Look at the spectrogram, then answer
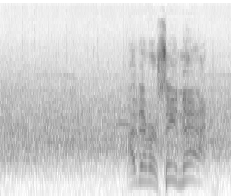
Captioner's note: spectators cheering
